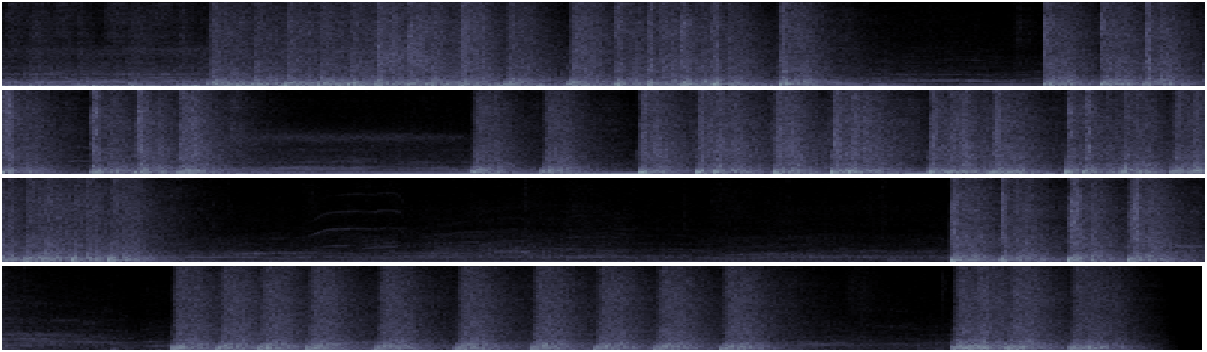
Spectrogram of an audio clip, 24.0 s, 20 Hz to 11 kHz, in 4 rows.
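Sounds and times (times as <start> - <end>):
automatic rifle fire echoing: 1.1 - 4.3, 5.2 - 7.2, 8.4 - 13.0, 16.8 - 18.0, 22.8 - 23.8
steady low hum: 7.1 - 13.4.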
